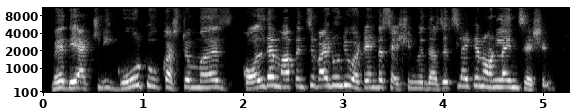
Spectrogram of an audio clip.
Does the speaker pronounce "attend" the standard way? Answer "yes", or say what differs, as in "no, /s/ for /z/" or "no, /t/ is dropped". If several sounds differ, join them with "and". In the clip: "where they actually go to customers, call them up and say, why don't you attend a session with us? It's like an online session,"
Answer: yes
